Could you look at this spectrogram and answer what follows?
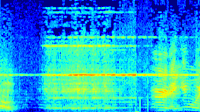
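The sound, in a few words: telephone bell ringing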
